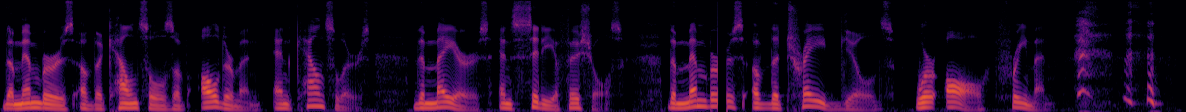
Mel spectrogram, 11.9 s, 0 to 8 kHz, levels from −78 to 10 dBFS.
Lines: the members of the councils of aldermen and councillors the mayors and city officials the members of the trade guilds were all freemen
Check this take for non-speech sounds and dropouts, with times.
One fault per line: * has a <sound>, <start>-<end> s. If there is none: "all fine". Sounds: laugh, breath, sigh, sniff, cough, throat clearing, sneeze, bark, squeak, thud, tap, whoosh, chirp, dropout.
* has a dropout, 7.2-7.3 s
* has a laugh, 10.7-11.6 s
